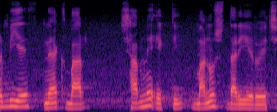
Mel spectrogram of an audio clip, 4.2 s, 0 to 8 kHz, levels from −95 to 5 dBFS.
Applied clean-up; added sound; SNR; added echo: none; none; none; none.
